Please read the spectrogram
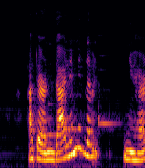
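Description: A woman speaking in a lesson narration: a phrase from about half a second in to about one and a half seconds, and speech starting again near the end, over faint steady tones.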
